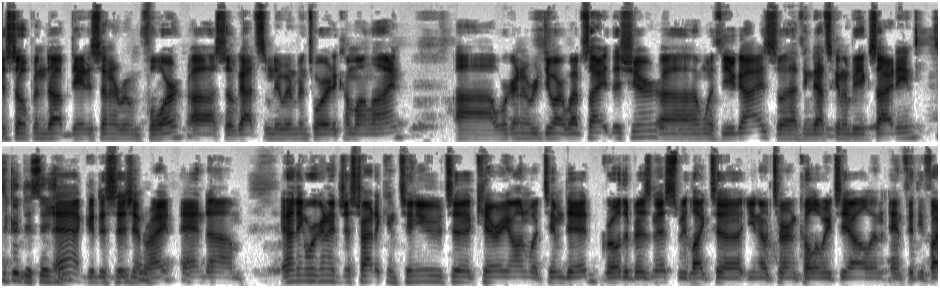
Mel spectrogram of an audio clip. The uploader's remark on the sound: Live from Metro Connect 2020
